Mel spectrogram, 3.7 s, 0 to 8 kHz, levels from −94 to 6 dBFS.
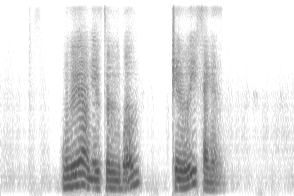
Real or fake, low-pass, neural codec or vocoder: fake; 7.2 kHz; codec, 16 kHz, 0.5 kbps, FreqCodec, smaller model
